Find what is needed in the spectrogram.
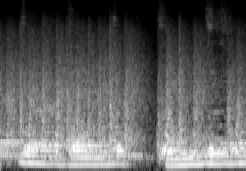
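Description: Instrumental music: a Lambeg drum beaten with canes in rapid strokes over a ukulele tune with held bass notes. The music breaks off for a moment about one and a half seconds in, then resumes.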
